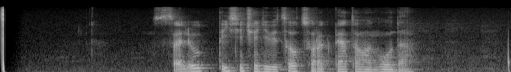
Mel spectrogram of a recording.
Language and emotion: Russian, neutral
